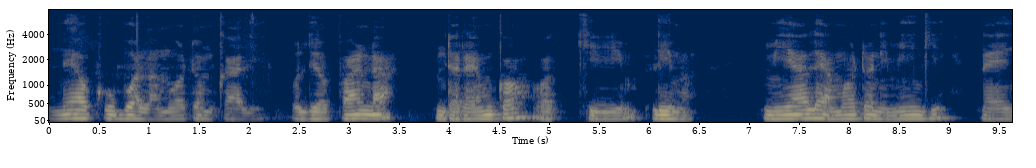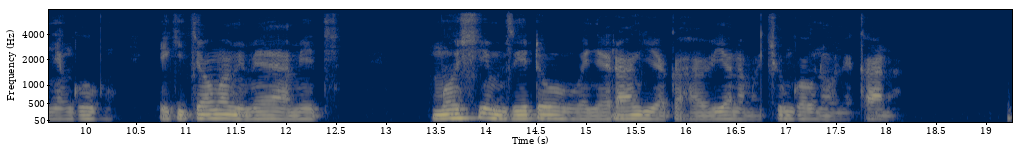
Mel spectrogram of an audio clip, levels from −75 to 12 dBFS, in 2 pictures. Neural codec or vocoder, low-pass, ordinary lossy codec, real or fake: none; 7.2 kHz; AAC, 32 kbps; real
